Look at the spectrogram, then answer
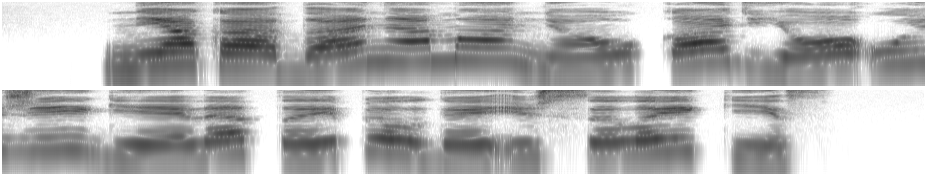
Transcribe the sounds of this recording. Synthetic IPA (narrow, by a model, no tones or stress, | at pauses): nʲiɛkɐd̪ɐnʲɛmɐnʲɛʊkɐt̪joːʔʊʒʲɛɪɡʲeːlʲɛt̪ɐɪpʲɪlˠɡɐɪɪʃʲsʲɪlˠɐɪkʲiːs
